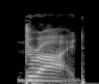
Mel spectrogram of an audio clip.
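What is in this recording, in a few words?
"dried", American English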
